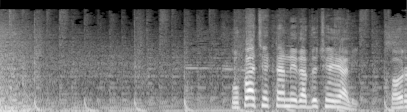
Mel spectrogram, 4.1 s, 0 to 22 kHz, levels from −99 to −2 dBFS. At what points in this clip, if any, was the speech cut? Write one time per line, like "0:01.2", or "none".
none

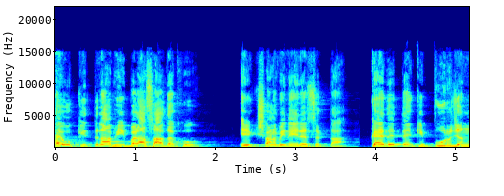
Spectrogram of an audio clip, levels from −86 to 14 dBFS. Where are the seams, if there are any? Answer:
0:03.8

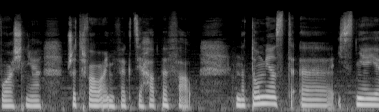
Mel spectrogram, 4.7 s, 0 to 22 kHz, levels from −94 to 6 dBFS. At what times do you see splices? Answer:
none

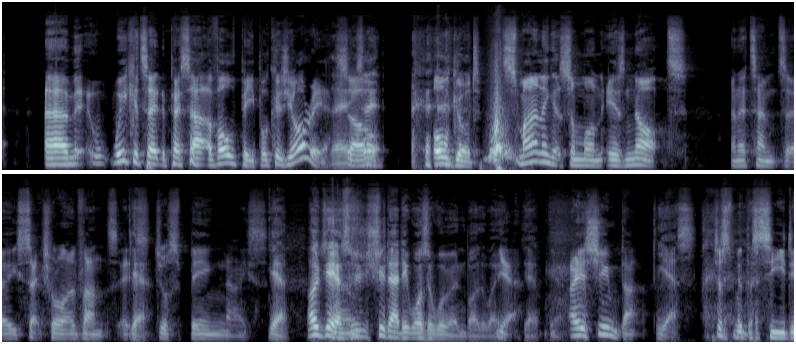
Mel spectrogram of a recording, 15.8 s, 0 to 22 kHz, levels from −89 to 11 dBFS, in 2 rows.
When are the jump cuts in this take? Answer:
0:04.9

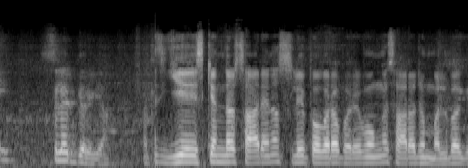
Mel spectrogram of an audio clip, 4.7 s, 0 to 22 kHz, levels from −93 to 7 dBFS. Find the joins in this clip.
0:01.6

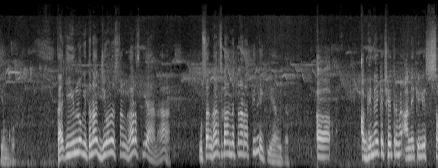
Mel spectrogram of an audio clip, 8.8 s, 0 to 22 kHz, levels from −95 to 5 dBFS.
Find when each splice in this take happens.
none

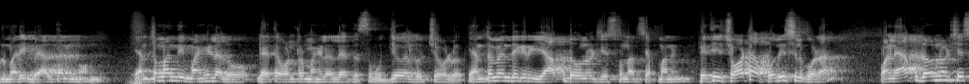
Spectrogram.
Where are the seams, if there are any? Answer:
0:01.2
0:04.6
0:06.9

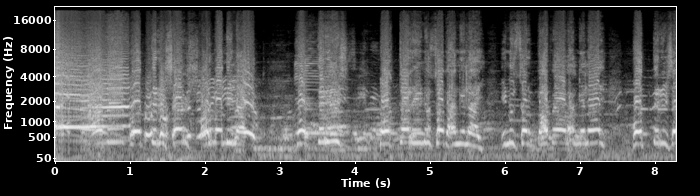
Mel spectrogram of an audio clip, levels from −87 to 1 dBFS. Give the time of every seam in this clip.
none

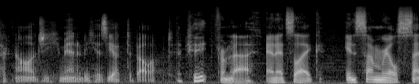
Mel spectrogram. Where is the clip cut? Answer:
0:01.6

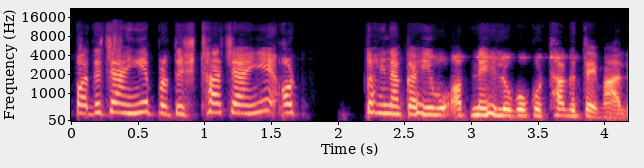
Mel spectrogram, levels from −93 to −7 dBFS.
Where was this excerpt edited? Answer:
none

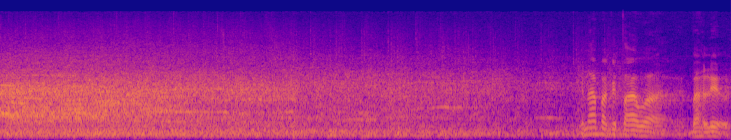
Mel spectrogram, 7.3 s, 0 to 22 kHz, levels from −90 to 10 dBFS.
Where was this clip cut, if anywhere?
0:03.0

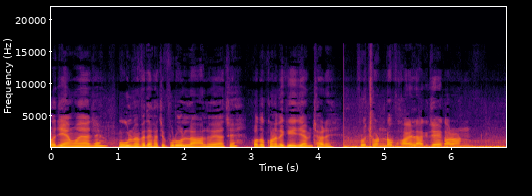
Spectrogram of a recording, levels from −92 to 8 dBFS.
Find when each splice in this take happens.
0:04.3

